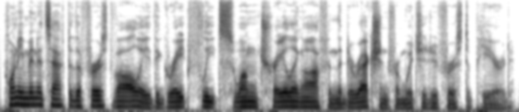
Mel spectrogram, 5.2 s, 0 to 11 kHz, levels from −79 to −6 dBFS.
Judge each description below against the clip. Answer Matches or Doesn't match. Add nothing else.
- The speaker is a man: Matches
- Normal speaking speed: Doesn't match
